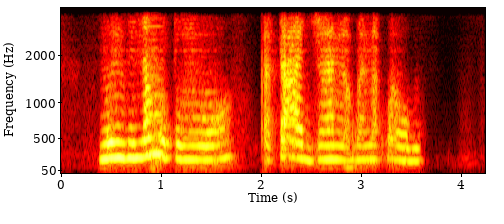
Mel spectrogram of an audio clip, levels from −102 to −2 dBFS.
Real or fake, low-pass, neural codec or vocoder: fake; 3.6 kHz; codec, 44.1 kHz, 0.9 kbps, DAC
